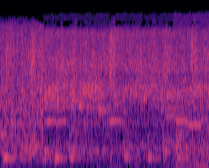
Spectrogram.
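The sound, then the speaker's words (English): Water pours steadily into a cooking pan of fried onion, bell pepper, chili pepper and tomato concentrate to dilute it, a continuous splashing rush with a faint tonal ring, lasting a couple of seconds with no voices. “Dilute with a little water.”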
